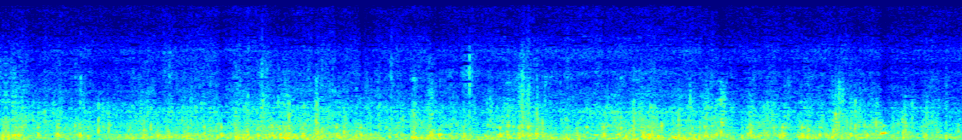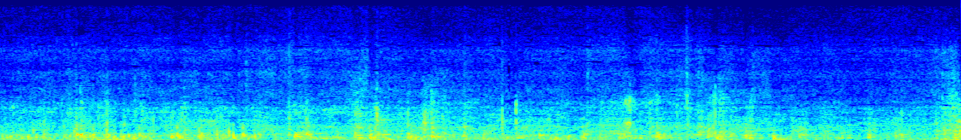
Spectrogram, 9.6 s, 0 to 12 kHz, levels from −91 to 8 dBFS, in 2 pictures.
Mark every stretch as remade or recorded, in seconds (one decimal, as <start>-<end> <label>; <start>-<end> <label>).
0.0-6.1 recorded; 6.1-9.6 remade

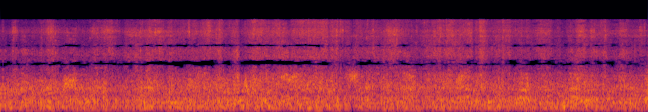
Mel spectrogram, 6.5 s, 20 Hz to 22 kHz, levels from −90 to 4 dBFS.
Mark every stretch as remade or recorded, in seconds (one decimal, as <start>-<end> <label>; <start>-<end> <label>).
0.0-1.9 recorded; 1.9-3.1 remade; 3.1-3.9 recorded; 3.9-6.5 remade

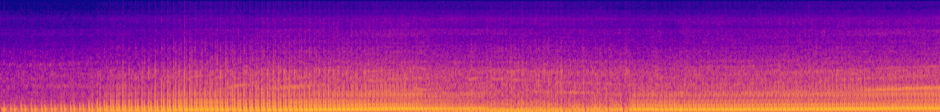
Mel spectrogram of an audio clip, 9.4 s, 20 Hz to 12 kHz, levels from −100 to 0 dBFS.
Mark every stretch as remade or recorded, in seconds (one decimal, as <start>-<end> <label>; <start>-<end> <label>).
0.0-4.8 recorded; 4.8-6.1 remade; 6.1-9.4 recorded

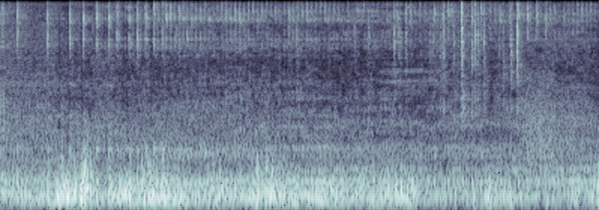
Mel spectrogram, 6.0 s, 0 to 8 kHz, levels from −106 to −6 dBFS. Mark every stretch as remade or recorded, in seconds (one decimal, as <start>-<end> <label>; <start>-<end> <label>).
0.0-6.0 remade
